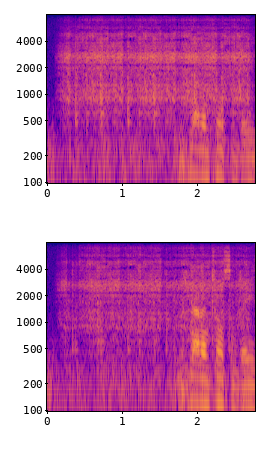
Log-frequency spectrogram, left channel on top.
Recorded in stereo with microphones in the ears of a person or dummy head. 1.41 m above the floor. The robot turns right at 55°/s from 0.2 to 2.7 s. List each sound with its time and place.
1.7 s a man speaking: 135° right; by 2.8 s 80° right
